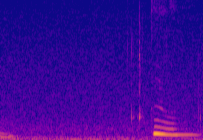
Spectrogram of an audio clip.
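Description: A young child's short high-pitched vocal cry, falling slightly in pitch, about one and a half seconds in; before it only faint background.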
